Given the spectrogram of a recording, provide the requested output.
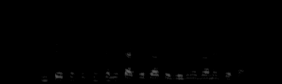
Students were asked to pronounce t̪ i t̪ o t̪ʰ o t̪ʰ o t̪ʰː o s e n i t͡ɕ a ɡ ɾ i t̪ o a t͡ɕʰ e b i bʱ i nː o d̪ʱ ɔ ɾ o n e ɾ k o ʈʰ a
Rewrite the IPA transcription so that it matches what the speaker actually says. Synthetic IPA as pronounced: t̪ i t̪ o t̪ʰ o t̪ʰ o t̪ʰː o s e n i t͡ɕ a k ɾ i t̪ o a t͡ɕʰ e b i bʱ i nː o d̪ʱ ɔ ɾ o n e ɾ k o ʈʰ a

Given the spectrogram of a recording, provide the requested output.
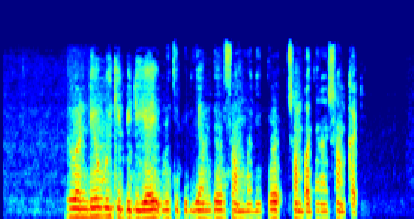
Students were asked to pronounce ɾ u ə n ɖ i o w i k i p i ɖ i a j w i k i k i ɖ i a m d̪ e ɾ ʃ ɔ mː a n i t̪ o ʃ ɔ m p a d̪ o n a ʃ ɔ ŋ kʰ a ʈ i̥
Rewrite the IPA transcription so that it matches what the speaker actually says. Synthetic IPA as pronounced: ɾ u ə ɳ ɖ i o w i k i p i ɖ i a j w i k i p i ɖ i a m d̪ e ɾ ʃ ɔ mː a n i t̪ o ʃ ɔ m p a d̪ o n a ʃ ɔ ŋ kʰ a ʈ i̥

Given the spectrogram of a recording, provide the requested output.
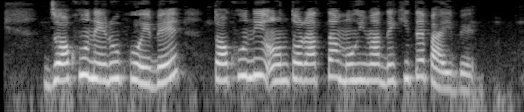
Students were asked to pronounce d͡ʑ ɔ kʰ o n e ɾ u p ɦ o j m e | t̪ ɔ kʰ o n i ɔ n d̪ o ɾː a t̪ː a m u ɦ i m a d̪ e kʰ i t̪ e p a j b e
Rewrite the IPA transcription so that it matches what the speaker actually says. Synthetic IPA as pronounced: d͡ʑ ɔ kʰ o n e ɾ u p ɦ o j b e | t̪ ɔ kʰ o n i ɔ n t̪ o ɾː a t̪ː a m o ɦ i m a d̪ e kʰ i t̪ e p a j b e

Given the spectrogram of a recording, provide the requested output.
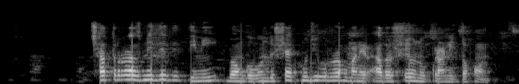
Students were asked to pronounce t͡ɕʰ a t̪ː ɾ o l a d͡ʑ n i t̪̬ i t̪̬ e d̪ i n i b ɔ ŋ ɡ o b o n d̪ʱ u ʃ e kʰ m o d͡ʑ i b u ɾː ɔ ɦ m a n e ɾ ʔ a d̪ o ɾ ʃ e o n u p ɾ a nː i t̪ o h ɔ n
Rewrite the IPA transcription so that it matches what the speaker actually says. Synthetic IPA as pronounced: t͡ɕʰ a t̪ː ɾ o ɾ a d͡ʑ n i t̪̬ i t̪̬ e t̪ i n i b ɔ ŋ ɡ o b o n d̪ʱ u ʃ e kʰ m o d͡ʑ i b u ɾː ɔ ɦ m a n e ɾ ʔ a d̪ o ɾ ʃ e o n u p ɾ a n i t̪ o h ɔ n

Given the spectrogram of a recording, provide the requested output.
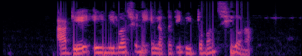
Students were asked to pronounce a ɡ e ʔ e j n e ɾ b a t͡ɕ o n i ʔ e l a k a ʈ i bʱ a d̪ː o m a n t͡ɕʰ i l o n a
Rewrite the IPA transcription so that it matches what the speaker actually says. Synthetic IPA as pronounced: a ɡ e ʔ e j n i ɾ b a t͡ɕ o n i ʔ e l a k a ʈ i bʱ i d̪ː o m a n t͡ɕʰ i l o n a

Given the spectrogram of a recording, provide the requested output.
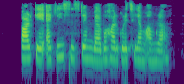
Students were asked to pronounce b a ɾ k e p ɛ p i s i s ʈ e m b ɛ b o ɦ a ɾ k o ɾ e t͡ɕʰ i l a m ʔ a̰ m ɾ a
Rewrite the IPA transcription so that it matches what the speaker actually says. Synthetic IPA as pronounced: p a ɾ k e ʔ ɛ k i s i s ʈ e m b ɛ b o ɦ a ɾ k o ɾ e t͡ɕʰ i l a m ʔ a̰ m ɾ a

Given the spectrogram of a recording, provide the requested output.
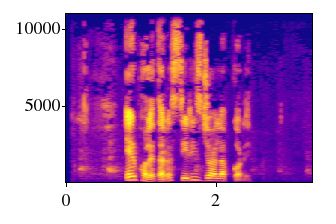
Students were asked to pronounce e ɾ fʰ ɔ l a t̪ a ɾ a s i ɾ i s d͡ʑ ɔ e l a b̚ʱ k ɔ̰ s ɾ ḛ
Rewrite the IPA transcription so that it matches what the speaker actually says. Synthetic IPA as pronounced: e ɾ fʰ ɔ l e t̪ a ɾ a s i ɾ i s d͡ʑ ɔ e l a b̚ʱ k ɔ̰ ɾ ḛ

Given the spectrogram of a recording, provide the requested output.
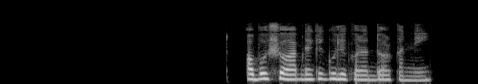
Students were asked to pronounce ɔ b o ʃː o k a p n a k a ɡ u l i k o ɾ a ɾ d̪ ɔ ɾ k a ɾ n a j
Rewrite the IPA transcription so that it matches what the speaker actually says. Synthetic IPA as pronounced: ɔ b o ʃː o a p n a k e ɡ u l i k ɔ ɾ a ɾ d̪ ɔ ɾ k a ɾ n e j

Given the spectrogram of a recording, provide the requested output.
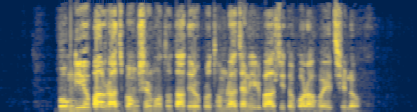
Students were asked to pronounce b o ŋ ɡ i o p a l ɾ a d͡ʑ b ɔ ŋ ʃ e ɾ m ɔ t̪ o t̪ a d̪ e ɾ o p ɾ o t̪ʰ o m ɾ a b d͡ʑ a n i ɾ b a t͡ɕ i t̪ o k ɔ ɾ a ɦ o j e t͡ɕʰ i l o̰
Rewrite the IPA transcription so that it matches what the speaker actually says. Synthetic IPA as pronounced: b o ŋ ɡ i o p a l ɾ a d͡ʑ b ɔ ŋ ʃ e ɾ m ɔ t̪ o t̪ a d̪ e ɾ o p ɾ o t̪ʰ o m ɾ a d͡ʑ a n i ɾ b a t͡ɕ i t̪ o k ɔ ɾ a ɦ o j e t͡ɕʰ i l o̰

